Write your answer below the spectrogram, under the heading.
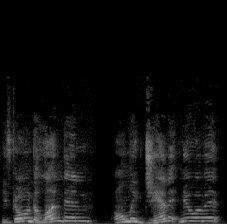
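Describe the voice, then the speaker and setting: A woman's voice: very high-pitched, animated, moderate pace. A woman giving a comedic dramatic reading of a novel, mock-theatrical and breaking into casual asides. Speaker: co-host reading a novel aloud. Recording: noisy room, distant microphone.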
